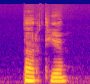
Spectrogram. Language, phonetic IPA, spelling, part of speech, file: Polish, [ˈpartʲjɛ], partie, noun, LL-Q809 (pol)-partie.wav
